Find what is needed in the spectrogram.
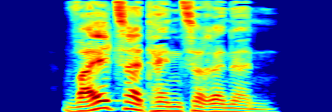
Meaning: plural of Walzertänzerin
- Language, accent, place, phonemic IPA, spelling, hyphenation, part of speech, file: German, Germany, Berlin, /ˈvalt͡sɐˌtɛnt͡səʁɪnən/, Walzertänzerinnen, Wal‧zer‧tän‧ze‧rin‧nen, noun, De-Walzertänzerinnen.ogg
